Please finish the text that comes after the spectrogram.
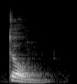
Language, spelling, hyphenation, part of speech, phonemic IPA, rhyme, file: Dutch, toon, toon, noun / verb, /toːn/, -oːn, Nl-toon.ogg
- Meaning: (noun) 1. tone 2. dated form of teen (“toe”) 3. the front portion of a hoof; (verb) inflection of tonen: 1. first-person singular present indicative 2. second-person singular present indicative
